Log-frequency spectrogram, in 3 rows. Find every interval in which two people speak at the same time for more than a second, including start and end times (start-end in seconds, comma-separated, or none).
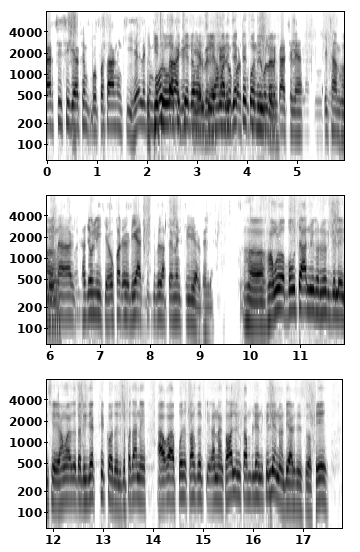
2.1-4.6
